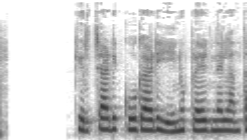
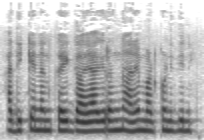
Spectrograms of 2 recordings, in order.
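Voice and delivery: ordinary talk

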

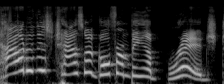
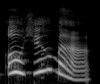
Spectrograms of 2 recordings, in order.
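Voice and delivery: put-on anime girl call; 7 semitones higher than usual. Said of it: "That's what I remember most".

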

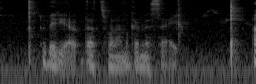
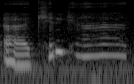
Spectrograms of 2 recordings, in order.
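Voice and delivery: cutesy kitty voice; 8 semitones higher than usual. Pretend. Cute answer about being cat.

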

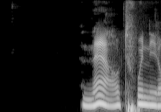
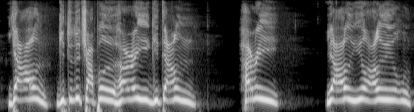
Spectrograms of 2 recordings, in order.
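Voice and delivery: higher, louder action-hero shout; Arnold Schwarzenegger; 7 semitones higher, 4 dB louder, slower than usual. Retold or imitated. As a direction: bark orders like a movie commando. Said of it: "my best Arnold Schwarzenegger impression".

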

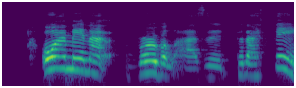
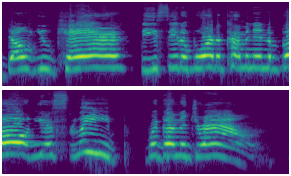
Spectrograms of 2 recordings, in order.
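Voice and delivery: higher, louder frantic plea; panicked yell; 6 semitones higher, 11 dB louder than usual. Retold or imitated. Disciples waking Jesus in the storm, panicked yell. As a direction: scream over the storm in panic. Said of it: "they're like".

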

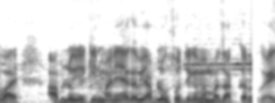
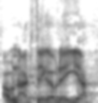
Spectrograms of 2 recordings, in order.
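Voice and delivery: ordinary talk, nothing marked

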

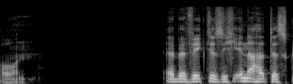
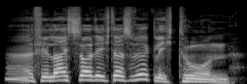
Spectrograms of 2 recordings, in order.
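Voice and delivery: grübelnd; 8 semitones higher than usual. A narrator's reading. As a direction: stretch it out as if weighing the idea. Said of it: "grübelte der Baron". (langsam und hoch, nachsinnend)

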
